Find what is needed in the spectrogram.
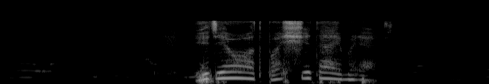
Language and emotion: Russian, angry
